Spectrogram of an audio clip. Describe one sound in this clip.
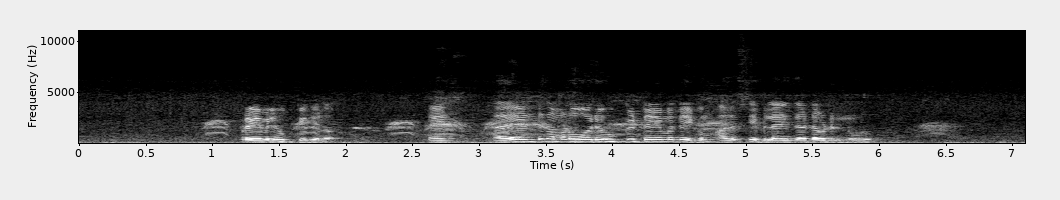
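A young man talks close by with animation.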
